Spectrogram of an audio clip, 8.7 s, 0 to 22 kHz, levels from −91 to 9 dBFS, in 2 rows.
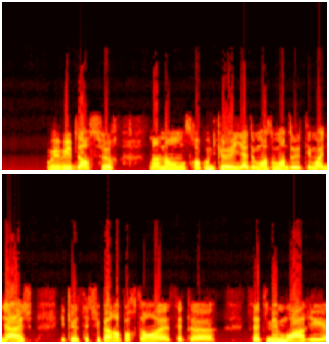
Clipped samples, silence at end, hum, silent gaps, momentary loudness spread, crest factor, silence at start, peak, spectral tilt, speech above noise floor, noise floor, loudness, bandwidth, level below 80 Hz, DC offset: under 0.1%; 0 s; none; none; 7 LU; 12 dB; 0.6 s; 0 dBFS; -3 dB/octave; 48 dB; -59 dBFS; -11 LUFS; 11.5 kHz; -54 dBFS; under 0.1%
